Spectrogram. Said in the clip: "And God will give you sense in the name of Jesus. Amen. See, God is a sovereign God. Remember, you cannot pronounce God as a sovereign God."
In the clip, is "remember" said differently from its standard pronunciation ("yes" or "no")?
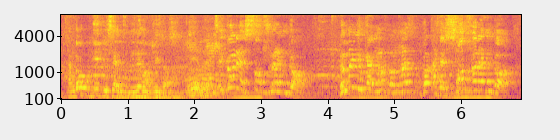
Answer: yes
